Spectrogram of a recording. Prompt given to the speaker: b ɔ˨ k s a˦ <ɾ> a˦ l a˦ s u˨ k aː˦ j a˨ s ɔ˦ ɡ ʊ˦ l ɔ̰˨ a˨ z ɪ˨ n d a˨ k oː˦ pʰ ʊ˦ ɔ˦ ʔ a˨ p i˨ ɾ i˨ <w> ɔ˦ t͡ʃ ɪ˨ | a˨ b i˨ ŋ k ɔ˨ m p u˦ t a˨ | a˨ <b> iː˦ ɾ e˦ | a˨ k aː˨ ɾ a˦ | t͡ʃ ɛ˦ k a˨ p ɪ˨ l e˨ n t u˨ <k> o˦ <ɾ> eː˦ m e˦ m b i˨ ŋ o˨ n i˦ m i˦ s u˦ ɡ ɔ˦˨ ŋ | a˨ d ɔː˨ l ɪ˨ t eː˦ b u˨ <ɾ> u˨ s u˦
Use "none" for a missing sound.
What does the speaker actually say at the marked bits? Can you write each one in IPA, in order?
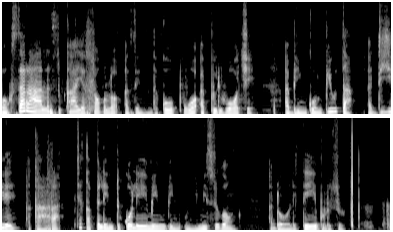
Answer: ɾ, w, d, k, l, l

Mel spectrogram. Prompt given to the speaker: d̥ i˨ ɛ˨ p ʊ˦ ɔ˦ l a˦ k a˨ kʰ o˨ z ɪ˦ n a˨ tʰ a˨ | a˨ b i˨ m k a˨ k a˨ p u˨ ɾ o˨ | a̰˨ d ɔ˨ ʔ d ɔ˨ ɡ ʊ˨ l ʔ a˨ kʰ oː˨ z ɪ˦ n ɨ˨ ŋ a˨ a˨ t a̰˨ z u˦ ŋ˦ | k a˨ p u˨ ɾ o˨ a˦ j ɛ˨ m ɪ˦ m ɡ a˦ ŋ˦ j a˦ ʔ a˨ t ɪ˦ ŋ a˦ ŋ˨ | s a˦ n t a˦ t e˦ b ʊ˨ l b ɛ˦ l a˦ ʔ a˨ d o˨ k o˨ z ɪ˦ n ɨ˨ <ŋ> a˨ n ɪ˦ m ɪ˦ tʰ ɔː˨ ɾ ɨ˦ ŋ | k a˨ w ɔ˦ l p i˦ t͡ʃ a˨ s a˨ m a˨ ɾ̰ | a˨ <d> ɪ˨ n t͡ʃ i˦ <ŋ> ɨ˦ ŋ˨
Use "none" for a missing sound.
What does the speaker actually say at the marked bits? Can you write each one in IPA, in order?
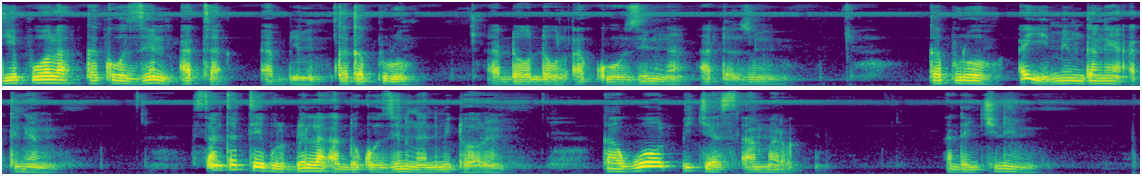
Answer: ŋ, d, n

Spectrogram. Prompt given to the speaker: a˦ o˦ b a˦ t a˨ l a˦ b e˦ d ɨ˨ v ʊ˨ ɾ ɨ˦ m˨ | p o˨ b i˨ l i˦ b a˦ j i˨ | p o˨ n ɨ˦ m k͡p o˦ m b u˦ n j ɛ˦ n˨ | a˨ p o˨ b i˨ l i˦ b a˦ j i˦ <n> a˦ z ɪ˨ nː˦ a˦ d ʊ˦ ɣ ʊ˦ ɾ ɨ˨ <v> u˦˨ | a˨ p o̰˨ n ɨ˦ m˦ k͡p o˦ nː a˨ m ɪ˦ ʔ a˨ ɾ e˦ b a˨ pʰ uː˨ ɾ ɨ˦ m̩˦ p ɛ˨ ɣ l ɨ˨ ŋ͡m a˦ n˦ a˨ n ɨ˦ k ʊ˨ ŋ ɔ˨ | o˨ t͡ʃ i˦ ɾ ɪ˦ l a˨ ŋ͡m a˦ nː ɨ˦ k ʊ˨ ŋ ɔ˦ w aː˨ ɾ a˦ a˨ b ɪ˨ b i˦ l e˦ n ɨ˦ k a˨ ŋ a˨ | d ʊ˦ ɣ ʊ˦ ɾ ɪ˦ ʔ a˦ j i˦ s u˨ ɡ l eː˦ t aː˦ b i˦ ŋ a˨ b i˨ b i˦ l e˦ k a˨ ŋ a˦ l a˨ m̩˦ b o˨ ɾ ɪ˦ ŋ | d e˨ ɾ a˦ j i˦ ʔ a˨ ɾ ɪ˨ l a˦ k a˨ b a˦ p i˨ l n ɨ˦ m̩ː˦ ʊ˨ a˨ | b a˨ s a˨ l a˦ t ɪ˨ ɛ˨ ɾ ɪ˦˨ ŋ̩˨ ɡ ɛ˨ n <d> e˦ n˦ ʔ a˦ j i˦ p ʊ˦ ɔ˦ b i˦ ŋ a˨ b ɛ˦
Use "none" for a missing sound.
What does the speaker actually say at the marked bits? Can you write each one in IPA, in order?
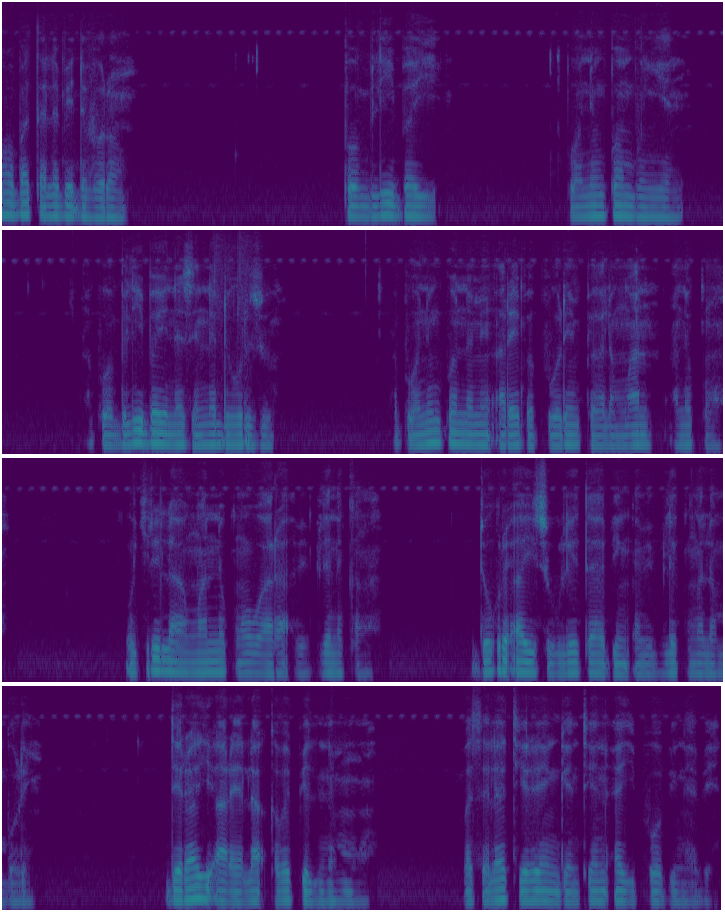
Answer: n, z, t

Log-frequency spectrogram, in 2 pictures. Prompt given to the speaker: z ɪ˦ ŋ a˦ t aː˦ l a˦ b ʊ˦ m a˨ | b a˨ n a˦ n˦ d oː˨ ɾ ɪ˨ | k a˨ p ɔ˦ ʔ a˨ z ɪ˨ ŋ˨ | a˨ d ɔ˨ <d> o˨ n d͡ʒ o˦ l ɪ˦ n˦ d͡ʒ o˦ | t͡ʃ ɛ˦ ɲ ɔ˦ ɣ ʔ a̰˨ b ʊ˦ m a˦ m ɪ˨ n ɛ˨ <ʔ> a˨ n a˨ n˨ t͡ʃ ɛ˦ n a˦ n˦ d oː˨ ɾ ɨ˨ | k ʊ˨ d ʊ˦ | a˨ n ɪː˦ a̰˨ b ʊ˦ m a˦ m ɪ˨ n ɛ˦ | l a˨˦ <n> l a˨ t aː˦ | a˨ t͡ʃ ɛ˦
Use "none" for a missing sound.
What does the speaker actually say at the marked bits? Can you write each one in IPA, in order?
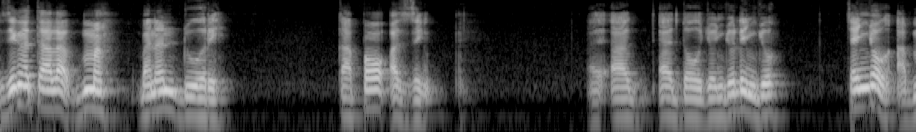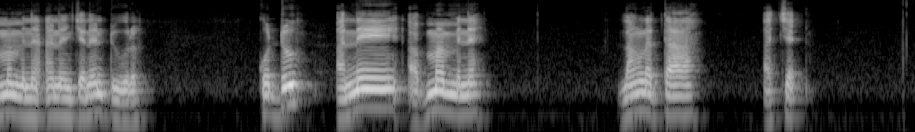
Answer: d͡ʒ, ʔ, ŋ

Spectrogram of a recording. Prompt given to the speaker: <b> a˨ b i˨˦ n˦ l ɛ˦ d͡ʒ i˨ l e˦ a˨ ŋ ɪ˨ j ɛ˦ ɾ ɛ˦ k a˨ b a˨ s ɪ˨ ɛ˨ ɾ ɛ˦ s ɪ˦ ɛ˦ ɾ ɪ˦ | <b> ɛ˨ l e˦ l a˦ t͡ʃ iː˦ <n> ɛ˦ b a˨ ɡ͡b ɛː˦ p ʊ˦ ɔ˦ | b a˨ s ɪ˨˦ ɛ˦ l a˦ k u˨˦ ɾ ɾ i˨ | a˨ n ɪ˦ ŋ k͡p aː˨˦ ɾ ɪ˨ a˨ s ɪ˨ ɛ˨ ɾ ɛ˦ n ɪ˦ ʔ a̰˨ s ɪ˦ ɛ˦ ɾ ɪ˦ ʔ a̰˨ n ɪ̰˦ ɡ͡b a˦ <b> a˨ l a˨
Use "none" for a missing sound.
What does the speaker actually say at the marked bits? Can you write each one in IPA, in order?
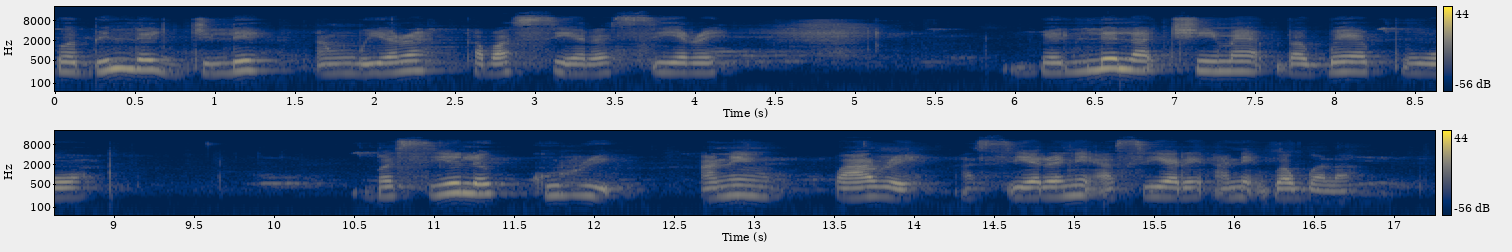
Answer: b, b, m, ɡ͡b

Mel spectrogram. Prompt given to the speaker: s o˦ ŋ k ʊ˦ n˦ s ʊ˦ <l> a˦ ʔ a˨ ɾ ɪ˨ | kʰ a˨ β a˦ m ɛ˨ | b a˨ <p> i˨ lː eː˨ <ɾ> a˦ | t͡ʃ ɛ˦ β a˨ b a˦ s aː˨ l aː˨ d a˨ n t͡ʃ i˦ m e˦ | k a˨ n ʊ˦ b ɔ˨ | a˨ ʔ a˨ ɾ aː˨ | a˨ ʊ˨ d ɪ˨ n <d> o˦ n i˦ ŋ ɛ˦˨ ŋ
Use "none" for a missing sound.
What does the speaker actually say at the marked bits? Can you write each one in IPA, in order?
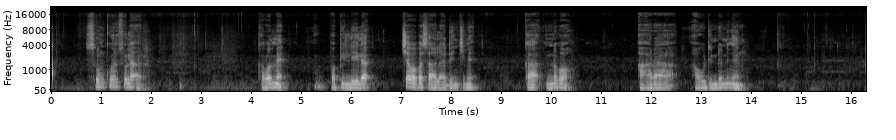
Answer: l, p, l, d

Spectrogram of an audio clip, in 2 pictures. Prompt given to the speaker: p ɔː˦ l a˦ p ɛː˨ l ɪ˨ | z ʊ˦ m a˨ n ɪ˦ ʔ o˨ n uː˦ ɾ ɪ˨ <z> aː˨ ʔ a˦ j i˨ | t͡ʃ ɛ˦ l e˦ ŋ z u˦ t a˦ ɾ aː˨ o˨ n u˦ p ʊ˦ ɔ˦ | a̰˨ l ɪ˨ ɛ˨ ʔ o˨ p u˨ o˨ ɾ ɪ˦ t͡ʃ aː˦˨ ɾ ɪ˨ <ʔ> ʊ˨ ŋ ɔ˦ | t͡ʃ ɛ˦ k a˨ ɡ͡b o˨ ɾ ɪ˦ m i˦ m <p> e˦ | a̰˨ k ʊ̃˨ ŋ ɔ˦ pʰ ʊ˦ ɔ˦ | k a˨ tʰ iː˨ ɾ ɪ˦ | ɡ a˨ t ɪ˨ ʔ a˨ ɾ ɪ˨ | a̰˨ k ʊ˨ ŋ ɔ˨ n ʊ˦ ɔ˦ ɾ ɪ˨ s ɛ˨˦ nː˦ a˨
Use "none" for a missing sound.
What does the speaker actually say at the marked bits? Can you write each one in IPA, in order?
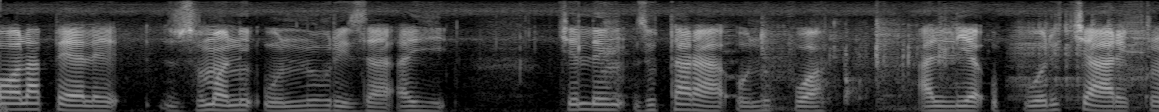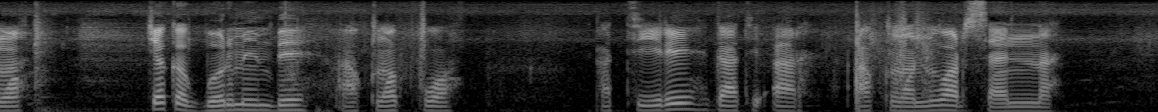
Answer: z, k, b

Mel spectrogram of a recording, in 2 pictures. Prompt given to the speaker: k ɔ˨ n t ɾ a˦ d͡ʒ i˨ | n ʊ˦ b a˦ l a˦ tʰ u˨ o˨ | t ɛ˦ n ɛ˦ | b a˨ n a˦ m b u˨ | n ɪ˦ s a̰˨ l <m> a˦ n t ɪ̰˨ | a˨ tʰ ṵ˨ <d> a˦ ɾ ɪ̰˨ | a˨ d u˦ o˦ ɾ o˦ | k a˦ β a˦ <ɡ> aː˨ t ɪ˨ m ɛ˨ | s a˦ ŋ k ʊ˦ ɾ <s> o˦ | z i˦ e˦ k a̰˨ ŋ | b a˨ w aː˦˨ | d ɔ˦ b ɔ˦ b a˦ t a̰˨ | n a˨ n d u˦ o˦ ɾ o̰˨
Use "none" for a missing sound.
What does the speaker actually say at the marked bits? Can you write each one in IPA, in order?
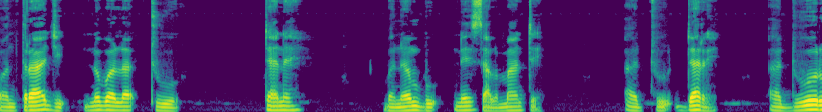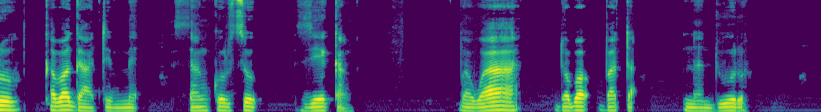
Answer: m, d, ɡ, s

